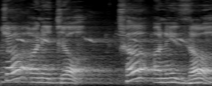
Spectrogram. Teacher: ચ અને જ, છ અને ઝ એ તાલવ્ય તાલુ દ્વારા બોલાય છે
